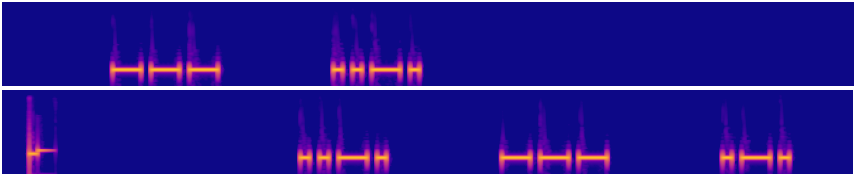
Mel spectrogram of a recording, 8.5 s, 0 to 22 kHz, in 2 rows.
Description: Morse code, heard as a keyed tone, about 25 wpm, spaced as for 12 wpm, 700 Hz. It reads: OF FOR
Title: 4x Character Spacing - Top 100 Words - 25wpm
